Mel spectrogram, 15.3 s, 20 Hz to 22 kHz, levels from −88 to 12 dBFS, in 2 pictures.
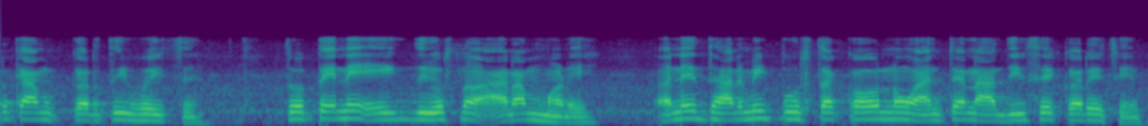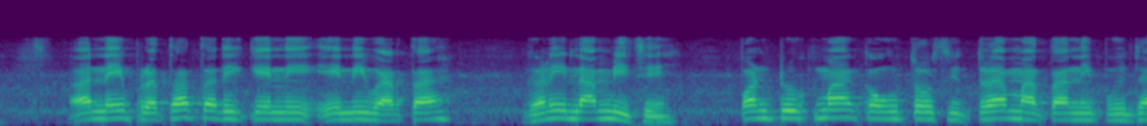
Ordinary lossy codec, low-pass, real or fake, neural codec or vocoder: none; 7.2 kHz; real; none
